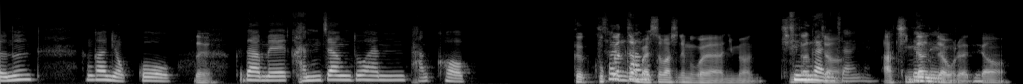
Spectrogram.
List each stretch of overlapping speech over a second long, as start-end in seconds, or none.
7.9-9.5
